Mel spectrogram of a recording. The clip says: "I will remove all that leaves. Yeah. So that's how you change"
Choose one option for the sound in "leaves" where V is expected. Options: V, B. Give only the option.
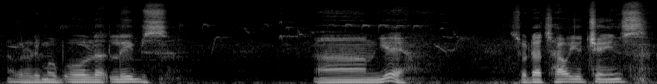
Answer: B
